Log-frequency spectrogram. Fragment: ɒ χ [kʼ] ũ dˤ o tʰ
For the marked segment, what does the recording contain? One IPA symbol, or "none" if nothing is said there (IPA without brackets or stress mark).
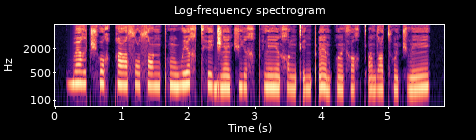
kʼ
